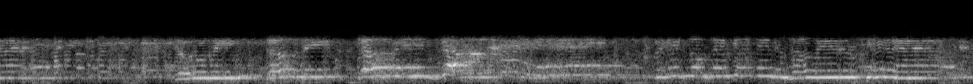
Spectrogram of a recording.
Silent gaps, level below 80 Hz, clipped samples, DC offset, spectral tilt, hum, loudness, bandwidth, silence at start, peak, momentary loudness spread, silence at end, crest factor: none; -54 dBFS; under 0.1%; under 0.1%; -6 dB/octave; none; -20 LUFS; 4 kHz; 0 s; -2 dBFS; 13 LU; 0 s; 18 dB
